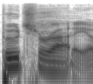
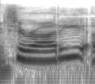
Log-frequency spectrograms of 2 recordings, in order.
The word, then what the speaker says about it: Bucciarati: Bucciarati, okay. – Bucciarati, okay, thank you.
